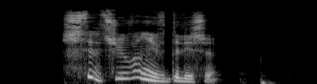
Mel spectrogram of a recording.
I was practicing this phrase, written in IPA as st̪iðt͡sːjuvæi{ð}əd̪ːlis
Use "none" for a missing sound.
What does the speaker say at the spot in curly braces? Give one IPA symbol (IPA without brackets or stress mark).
v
